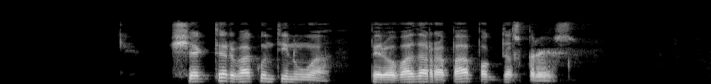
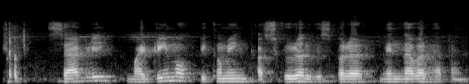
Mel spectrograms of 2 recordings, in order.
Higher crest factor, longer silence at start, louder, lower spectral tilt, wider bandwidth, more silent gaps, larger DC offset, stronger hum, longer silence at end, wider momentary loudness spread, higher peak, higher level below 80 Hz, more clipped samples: about the same, 18 dB vs 16 dB; first, 1.7 s vs 0.05 s; about the same, -16 LUFS vs -16 LUFS; second, -3.5 dB/octave vs -6.5 dB/octave; about the same, 7.8 kHz vs 8 kHz; neither; neither; neither; first, 1.4 s vs 0 s; about the same, 8 LU vs 7 LU; about the same, 0 dBFS vs 0 dBFS; about the same, -62 dBFS vs -58 dBFS; neither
